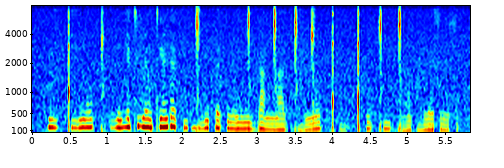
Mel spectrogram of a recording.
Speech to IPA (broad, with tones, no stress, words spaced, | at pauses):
ɭi̤˧ǃe̤˧ŋo˦l ǀʰo̤˧ŋʎɛ˦tʲ vɛ˧u̯tʲã˦i̯ ɾɛ˨ki˦ɡ͡ǀe̤˦ŋfɛ˧f ŋo˧i̯ŋ͡ǀi̤˧ɾa˨ŋ͡ǀa˨l ɡ͡ǀa̤˨ŋ͡ǀo˦ǃʰo̤˨˦ ǃʰʊ˦˨ǀi˦˨ɡ͡ǀã˨ pɛ̤˦lɛ˦slʊ˧s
